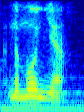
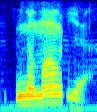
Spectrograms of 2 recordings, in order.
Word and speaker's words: pneumonia: Although the exact circumstances of his death are unknown, the certificate of death stated that Noble Drew Ali died from tuberculosis, pneumonia. Pneumonia. The P is silent.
